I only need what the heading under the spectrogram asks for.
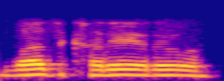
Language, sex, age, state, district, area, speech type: Dogri, male, 18-30, Jammu and Kashmir, Kathua, rural, conversation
